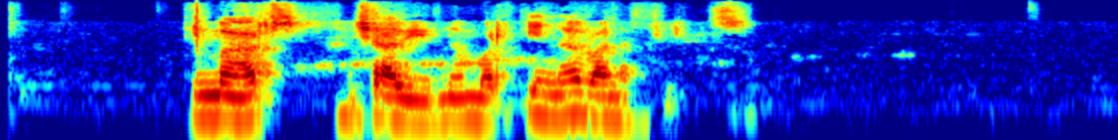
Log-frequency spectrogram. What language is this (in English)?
Catalan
